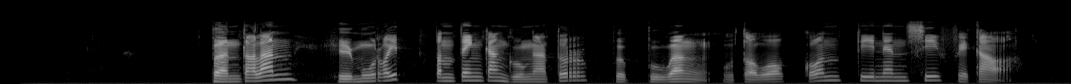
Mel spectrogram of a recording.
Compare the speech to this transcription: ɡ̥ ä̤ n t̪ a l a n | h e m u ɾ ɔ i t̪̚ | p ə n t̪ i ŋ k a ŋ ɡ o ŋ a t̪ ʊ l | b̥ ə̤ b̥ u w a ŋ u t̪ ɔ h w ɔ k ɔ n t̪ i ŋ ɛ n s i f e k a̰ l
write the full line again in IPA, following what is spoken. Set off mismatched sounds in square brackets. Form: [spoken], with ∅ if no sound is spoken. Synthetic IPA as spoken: [b̥] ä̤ n t̪ a l a n | h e m u ɾ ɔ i t̪̚ | p ə n t̪ [ɪ] ŋ k a ŋ ɡ o ŋ a t̪ ʊ [r] | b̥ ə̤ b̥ u w a ŋ u t̪ ɔ [∅] w ɔ k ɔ n t̪ i [n] ɛ n s i f e k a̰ l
